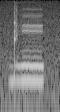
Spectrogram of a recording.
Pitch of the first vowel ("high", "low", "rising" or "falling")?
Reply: high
